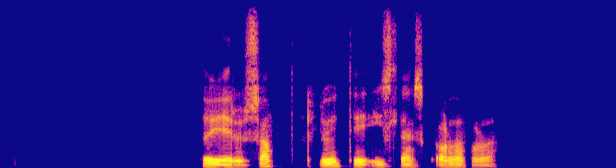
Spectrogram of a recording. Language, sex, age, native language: Icelandic, male, 40-49, Icelandic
